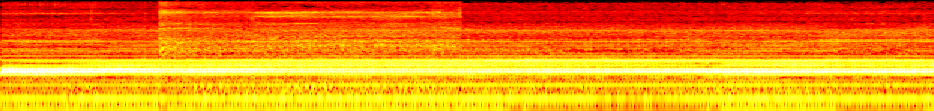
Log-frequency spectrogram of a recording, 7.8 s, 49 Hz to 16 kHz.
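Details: DIY 12V compressor on a recycled 40 L tank, big permanent-magnet motor drawing about 30 A, rated 72 L/min, pumping toward 100 psi. Steady hum with quick even pulses about four a second, no knocks; normal running.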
